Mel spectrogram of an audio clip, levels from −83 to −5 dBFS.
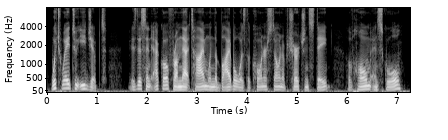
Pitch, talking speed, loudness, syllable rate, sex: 100 Hz, 215 wpm, -20 LUFS, 5.1 syllables/s, male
